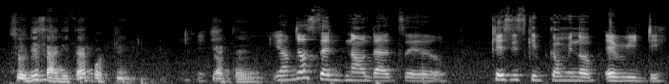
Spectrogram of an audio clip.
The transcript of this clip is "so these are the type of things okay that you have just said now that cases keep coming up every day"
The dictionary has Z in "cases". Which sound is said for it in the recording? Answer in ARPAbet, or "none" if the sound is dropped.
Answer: S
